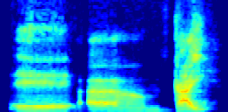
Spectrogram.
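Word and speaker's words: καί: había una palabrita quiera cai te acuerdas se escribe así pero se pronuncia como qué se debe pronunciar como que por el diptongo la aquí es un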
